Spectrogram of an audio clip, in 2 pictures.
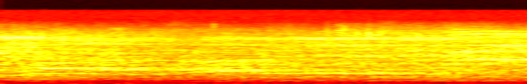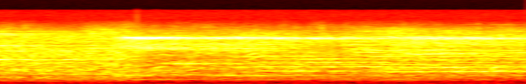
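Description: A crowd of people murmurs in a large echoing room.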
